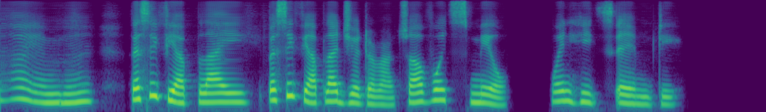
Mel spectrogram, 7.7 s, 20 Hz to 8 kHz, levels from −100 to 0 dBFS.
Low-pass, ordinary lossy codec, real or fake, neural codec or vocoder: none; none; fake; codec, 16 kHz, about 1 kbps, DyCAST, with the encoder's durations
